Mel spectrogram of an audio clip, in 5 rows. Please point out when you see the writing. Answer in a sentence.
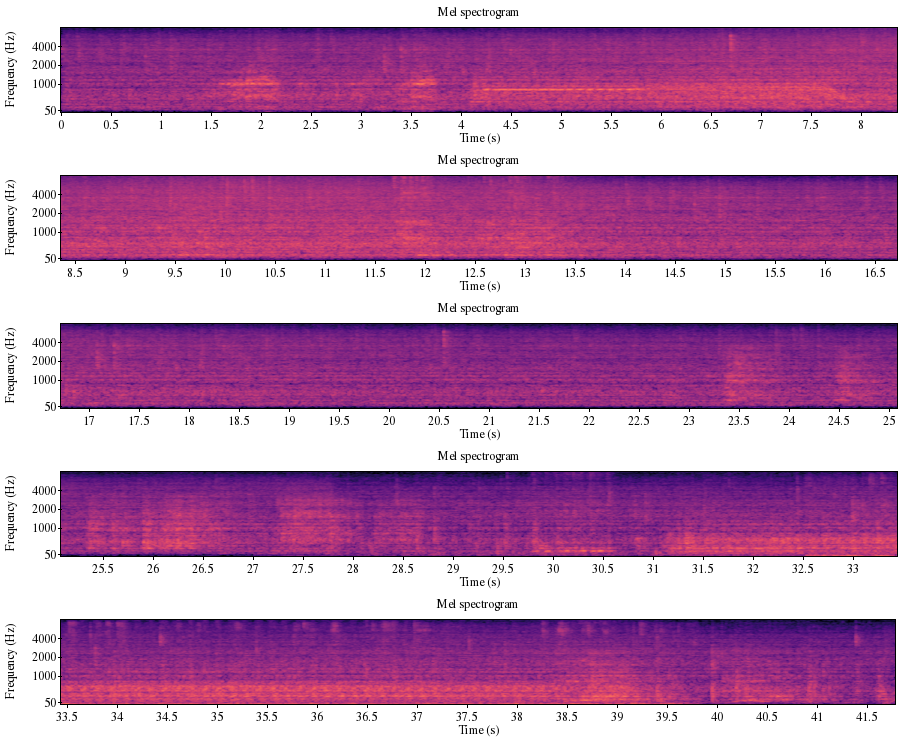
You can hear the writing from 31.1 to 39.9 s.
